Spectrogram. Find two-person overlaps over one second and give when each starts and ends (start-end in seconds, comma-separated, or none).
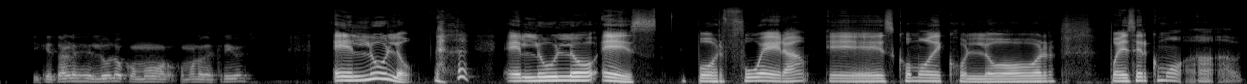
none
